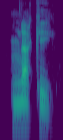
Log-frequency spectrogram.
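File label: "ngaki", Māori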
